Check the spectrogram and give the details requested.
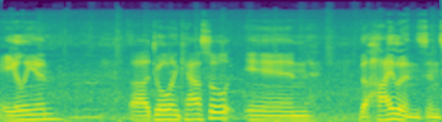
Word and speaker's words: Eilean Donan: Here at the Eilean Donan Castle. I pronounced it wrong. Eilean Donan Castle in the Highlands in Scotland, and we're on our way to Stornoway.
